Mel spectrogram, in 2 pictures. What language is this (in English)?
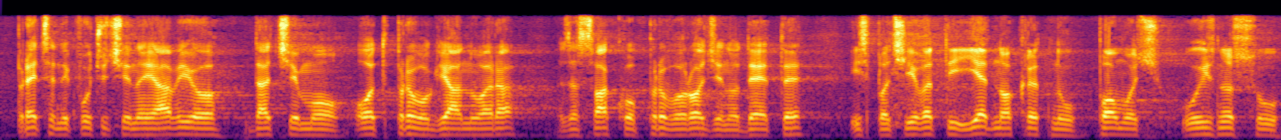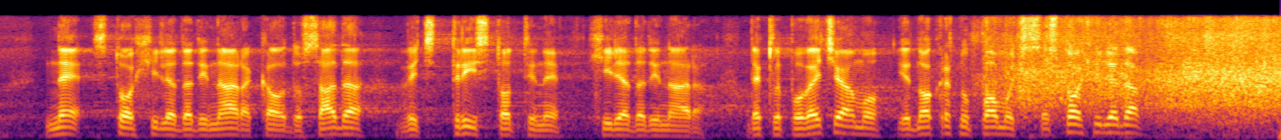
Serbian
